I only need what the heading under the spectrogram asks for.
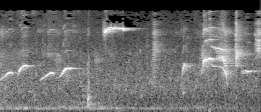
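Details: Male Chinese hwamei singing master song: paired upslurred whistles, a long thin very high whistle, then rich varied warbled phrases.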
